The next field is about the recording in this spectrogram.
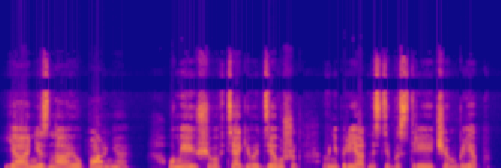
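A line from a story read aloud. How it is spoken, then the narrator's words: Plain. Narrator (Russian): сказал он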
